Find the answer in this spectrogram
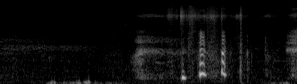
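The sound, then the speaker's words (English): A mare named Curry (Courier's Lucky Lady) walks up to say hello, her hooves clip-clopping, a few soft thuds followed by a quick run of sharper clops, fairly faint, with a little voice sound mixed in. “And here's a horse coming to say hello.”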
